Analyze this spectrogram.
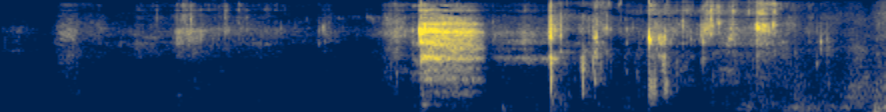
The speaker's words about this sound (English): She turned on the garden hose.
